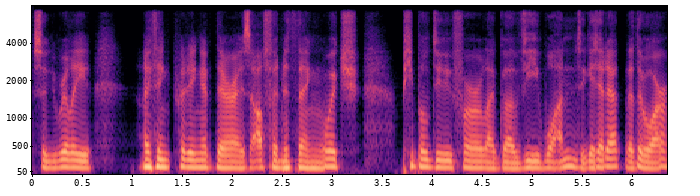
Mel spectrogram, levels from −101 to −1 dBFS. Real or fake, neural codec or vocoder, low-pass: fake; codec, 16 kHz in and 24 kHz out, 0.4 kbps, LongCat-Audio-Codec, four codebook decoder; 7.2 kHz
